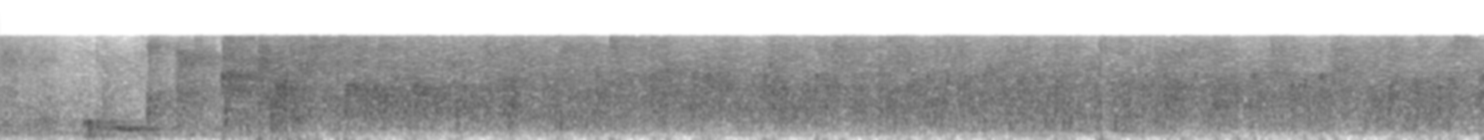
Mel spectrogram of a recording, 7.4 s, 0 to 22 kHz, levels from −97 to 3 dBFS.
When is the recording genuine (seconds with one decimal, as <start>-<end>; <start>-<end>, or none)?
0.0-4.3; 5.9-7.4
